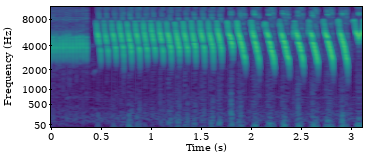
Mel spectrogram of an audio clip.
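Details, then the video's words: Canary singing merdu: a short dense buzzy trill, then a brisk series of downslurred whistled notes that slows slightly toward the end. "Suara Burung Kenari!!! GACOR MERDU"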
